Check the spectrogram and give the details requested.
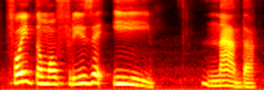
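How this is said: There is a suspenseful pause before the last word. It builds suspense before the outcome. "ela fez uma entonação com essa pausa aqui, dá uma entonação de suspense"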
